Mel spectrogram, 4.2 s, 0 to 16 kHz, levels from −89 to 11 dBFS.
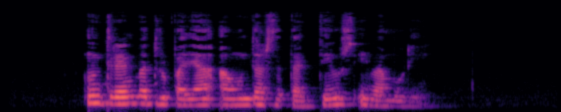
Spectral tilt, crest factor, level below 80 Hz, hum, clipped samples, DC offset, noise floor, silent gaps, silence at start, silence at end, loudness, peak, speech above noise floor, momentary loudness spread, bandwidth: -5.5 dB/octave; 20 dB; -80 dBFS; none; under 0.1%; under 0.1%; -80 dBFS; none; 0.65 s; 1.05 s; -32 LUFS; -12 dBFS; 49 dB; 12 LU; 11 kHz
